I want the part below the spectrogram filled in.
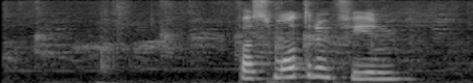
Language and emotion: Russian, neutral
